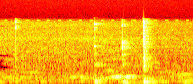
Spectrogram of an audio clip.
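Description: Sparse keyboard typing on a computer, a few soft separate key clicks and taps at close range over a faint background hiss.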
